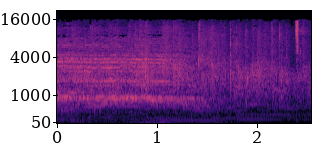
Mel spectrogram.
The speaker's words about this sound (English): Clap your hands for him. Keep clapping your hands.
